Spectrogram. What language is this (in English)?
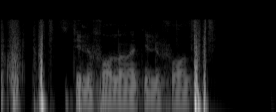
Russian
